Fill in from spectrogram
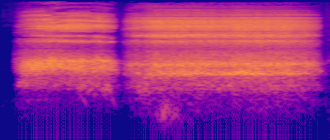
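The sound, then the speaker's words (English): A person loudly imitates snoring with their voice: two long, rasping breaths, the first about a second, the second longer after a brief catch, harsh with no other talk. “And it sounds like that same snoring sound, but much louder, coming from the south.”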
